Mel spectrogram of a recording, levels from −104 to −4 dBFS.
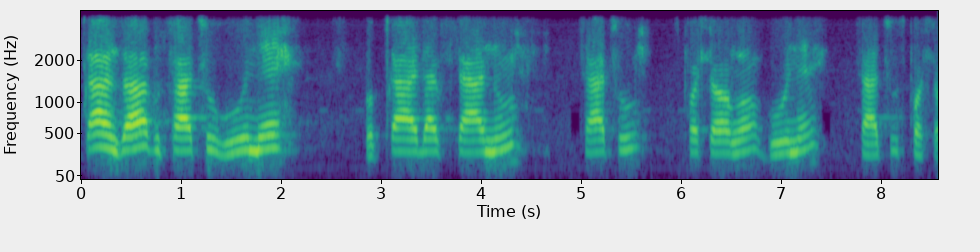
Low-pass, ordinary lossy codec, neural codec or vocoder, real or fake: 3.6 kHz; none; none; real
